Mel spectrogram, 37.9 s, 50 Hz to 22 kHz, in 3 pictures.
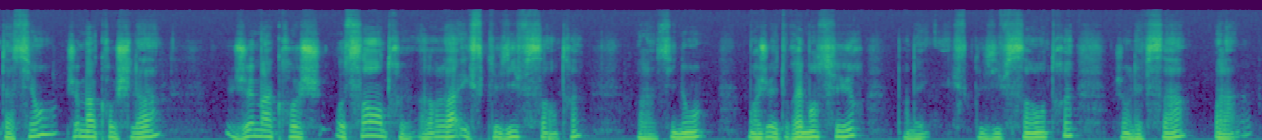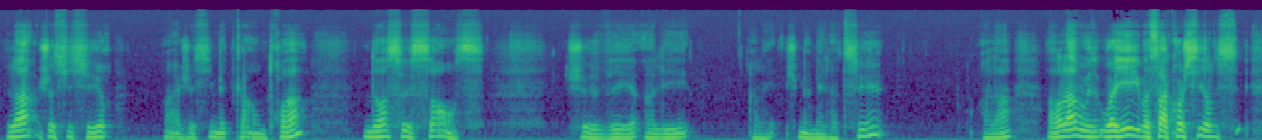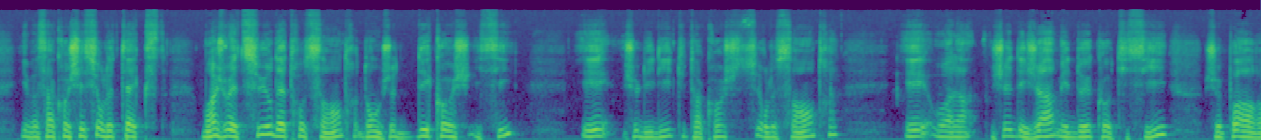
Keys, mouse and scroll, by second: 0.7 click, 5.7 click, 9.7 click, 11.2 click, 12.6 click, 15.0 click, 20.5 click, 22.2 click, 25.5 scroll up 1, 30.0 click, 32.8 click, 33.6-34.2 scroll down 4, 34.8 click.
